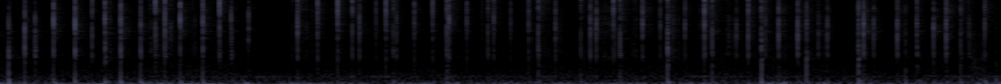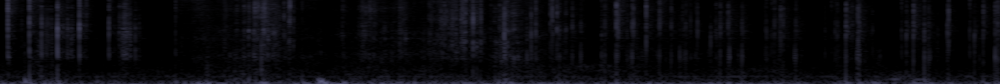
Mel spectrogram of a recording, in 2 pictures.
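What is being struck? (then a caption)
Plastic moon lamp. Long acrylic nails tap the top and scratch the sides of a hollow plastic galaxy moon lamp. The result is a rapid, dense stream of sharp, bright clicks mixed with dry, crinkly scratching over a steady low hum.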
